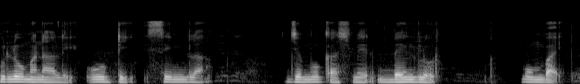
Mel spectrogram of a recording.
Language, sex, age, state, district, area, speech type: Telugu, male, 30-45, Telangana, Adilabad, rural, spontaneous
